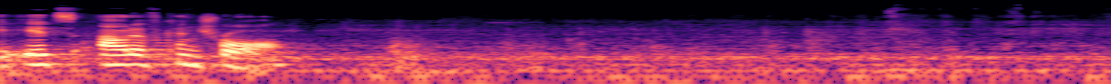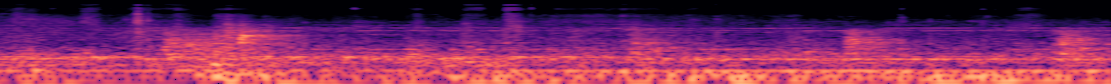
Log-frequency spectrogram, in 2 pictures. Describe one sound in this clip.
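Puppies chew and lap at food softly.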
